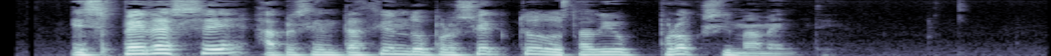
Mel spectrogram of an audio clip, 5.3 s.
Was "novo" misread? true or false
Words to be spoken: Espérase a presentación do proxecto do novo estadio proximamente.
true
